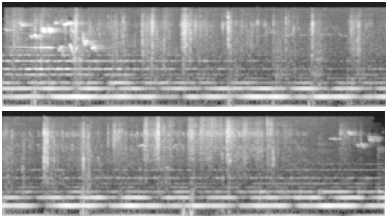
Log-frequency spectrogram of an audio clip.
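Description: Calm ambient synthesizer music with steady sustained tones. Under it is outdoor sound from the trail: light footsteps, and brief high bird calls in the first second and again near the end.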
